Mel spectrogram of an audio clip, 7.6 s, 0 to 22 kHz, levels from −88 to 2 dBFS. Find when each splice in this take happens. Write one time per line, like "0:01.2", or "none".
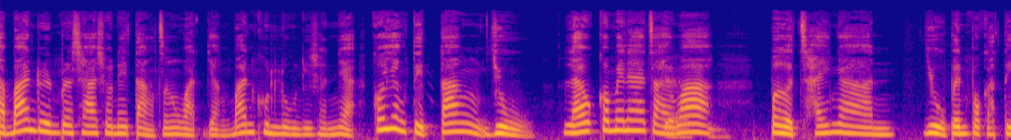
0:02.7
0:04.1

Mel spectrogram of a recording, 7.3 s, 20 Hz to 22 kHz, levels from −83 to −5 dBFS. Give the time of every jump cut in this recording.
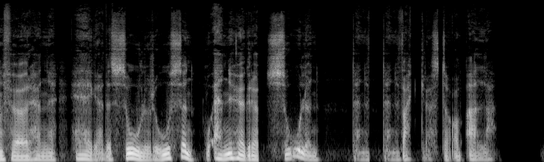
0:02.7
0:03.4
0:04.9

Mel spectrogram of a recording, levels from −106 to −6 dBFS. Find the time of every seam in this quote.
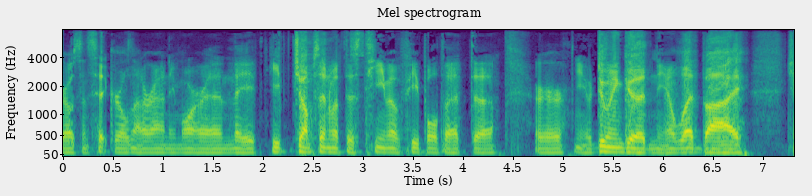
0:02.0

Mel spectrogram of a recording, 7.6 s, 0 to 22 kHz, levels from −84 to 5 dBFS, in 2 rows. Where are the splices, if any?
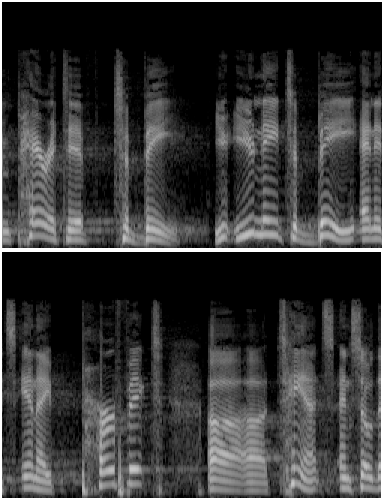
0:02.0

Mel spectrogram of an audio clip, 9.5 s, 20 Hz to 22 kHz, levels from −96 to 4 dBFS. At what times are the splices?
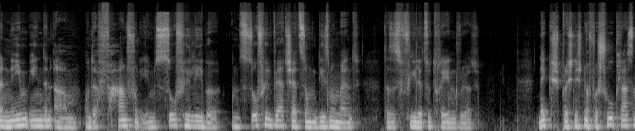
none

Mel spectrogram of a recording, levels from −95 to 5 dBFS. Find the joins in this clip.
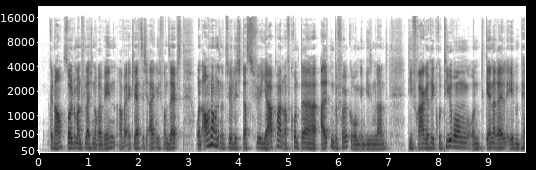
0:03.6

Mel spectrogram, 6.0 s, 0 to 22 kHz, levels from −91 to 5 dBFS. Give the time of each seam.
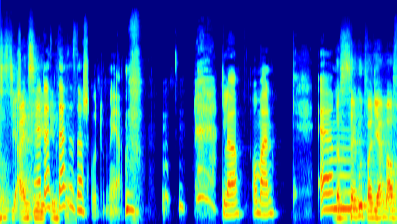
0:01.3
0:03.3

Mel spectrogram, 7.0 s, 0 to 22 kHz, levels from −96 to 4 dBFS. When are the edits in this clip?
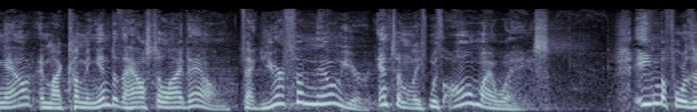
0:02.4
0:04.2

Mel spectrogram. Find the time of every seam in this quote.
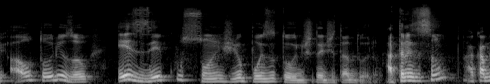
0:03.8

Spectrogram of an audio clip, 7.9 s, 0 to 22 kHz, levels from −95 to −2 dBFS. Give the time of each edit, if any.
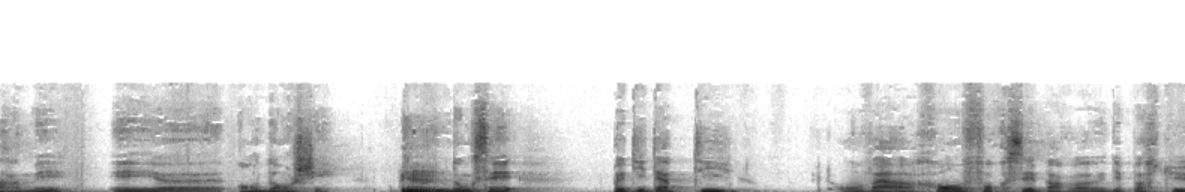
none

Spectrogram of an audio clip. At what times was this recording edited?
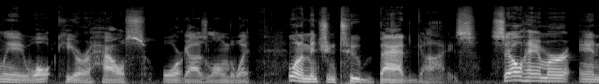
0:01.8
0:02.9
0:04.8

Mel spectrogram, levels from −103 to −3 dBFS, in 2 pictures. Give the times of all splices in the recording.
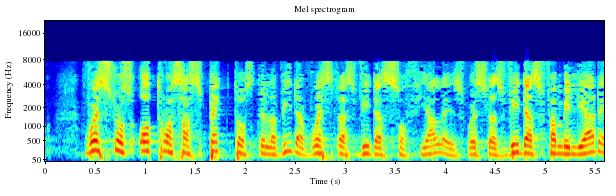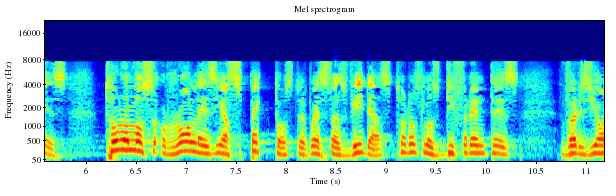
none

